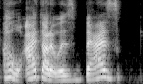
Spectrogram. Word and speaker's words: Basgiath: And the reporter was like, oh, I thought it was Basgiath. Basgiath. Yeah, That's how I was thinking. yeah, and the author was like, that's actually a more accurate Gaelic pronunciation.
